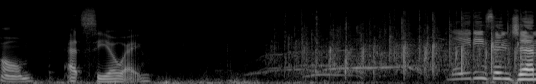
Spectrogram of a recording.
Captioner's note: applause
